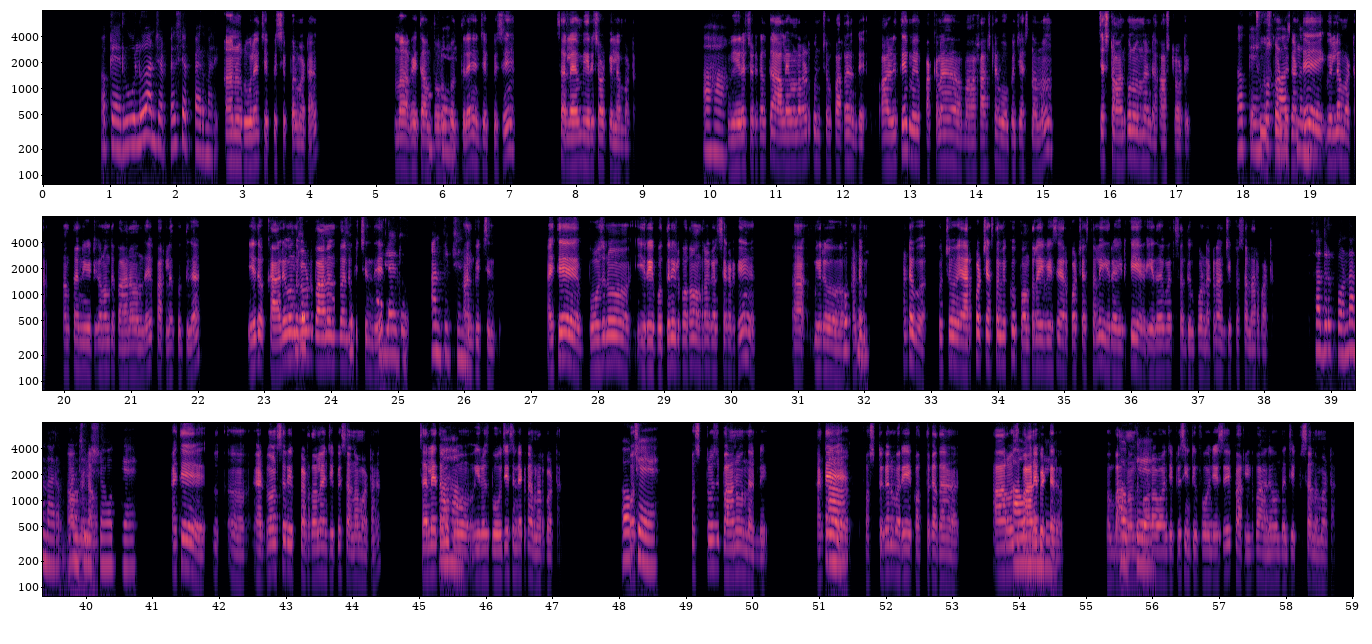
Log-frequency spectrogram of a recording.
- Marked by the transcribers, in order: in English: "రూల్"; in English: "ఓపెన్"; in English: "జస్ట్"; in English: "నీట్‌గానే"; in English: "అడ్జస్ట్"; in English: "అడ్వాన్స్"; in English: "ఫస్ట్, ఫస్ట్"; in English: "ఫస్ట్‌గని"
- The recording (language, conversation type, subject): Telugu, podcast, మీ మొట్టమొదటి పెద్ద ప్రయాణం మీ జీవితాన్ని ఎలా మార్చింది?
